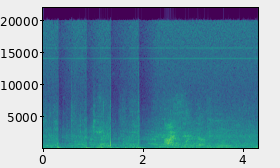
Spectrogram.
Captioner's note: people mumbling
